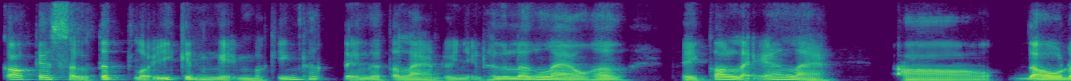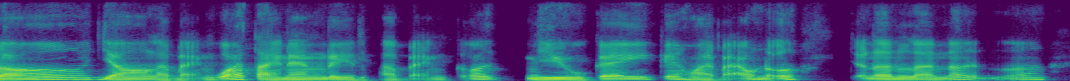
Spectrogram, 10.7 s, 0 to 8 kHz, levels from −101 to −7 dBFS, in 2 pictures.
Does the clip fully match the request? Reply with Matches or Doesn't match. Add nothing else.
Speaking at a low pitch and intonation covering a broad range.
Matches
